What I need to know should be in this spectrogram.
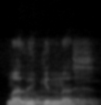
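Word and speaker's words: مَلِكِ النَّاسِ: Tapi kalau annas enggak ada alifnya, enggak boleh dibaca malikinas. Nah, ini mesti Malikinas.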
